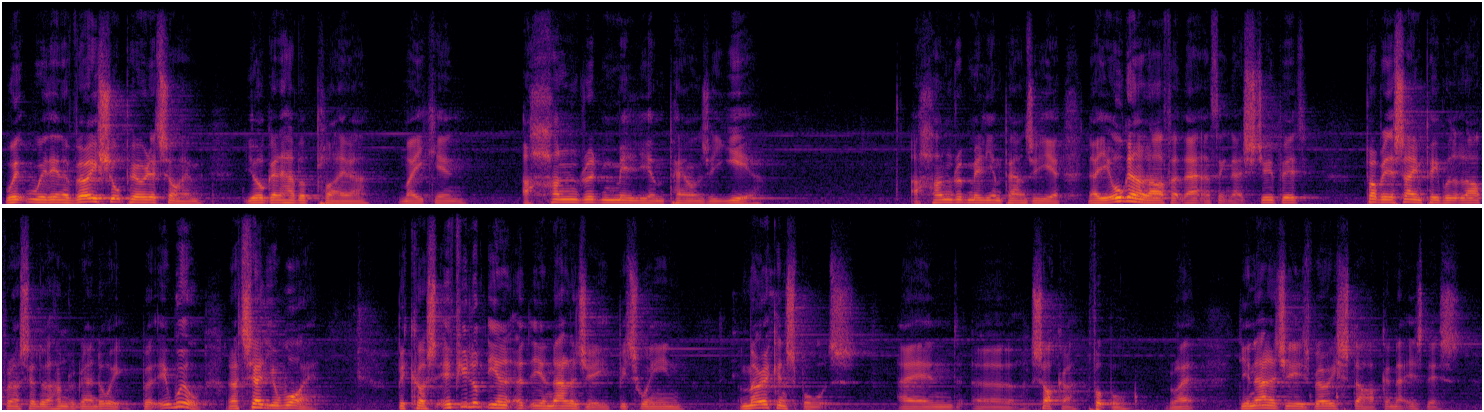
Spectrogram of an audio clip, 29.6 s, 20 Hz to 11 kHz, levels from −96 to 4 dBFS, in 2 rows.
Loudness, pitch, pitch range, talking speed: -34 LUFS, 125 Hz, 110-145 Hz, 170 wpm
